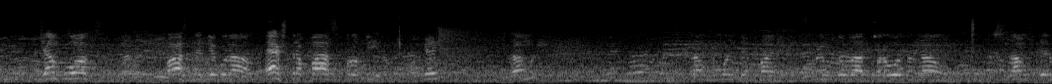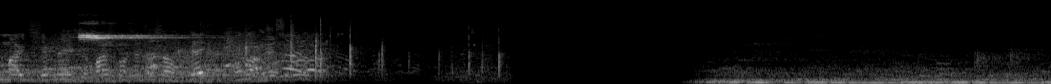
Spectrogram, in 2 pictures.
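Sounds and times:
arena background noise: 0.0 - 13.8
high whistle: 11.3 - 12.3.

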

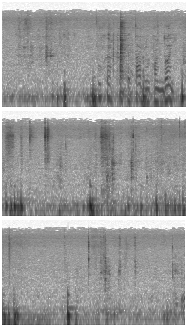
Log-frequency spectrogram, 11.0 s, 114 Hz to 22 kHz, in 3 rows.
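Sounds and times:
short scraping: 3.6 - 7.9
camera handling rumble: 3.6 - 10.2.

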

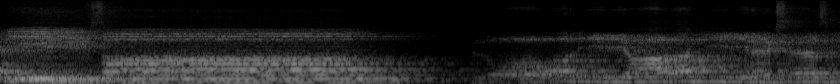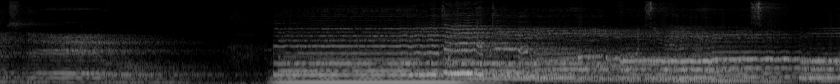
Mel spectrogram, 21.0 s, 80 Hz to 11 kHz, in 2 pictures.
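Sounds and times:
male choir singing: 0.0 - 5.3, 6.1 - 12.5, 13.9 - 21.0
breath: 13.2 - 13.8.

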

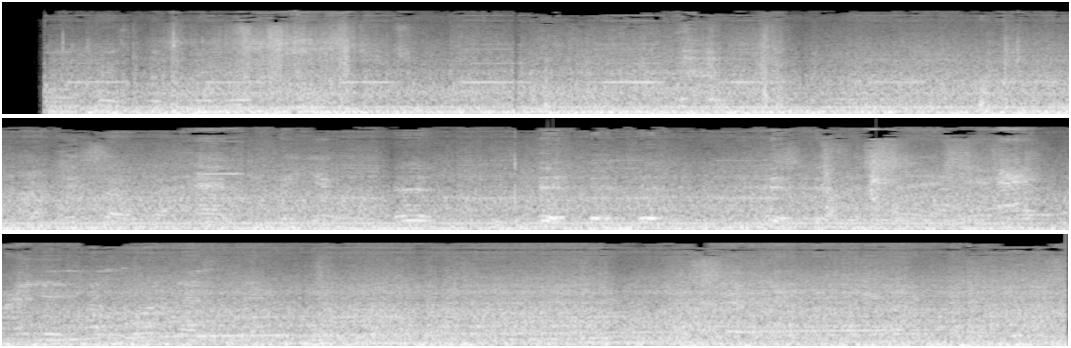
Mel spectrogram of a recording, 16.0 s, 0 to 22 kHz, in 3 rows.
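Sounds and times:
bus diesel engine drone: 0.2 - 16.0
short beeps: 0.3 - 5.6, 6.2 - 6.9, 7.5 - 11.5
passengers' voices: 4.9 - 16.0.

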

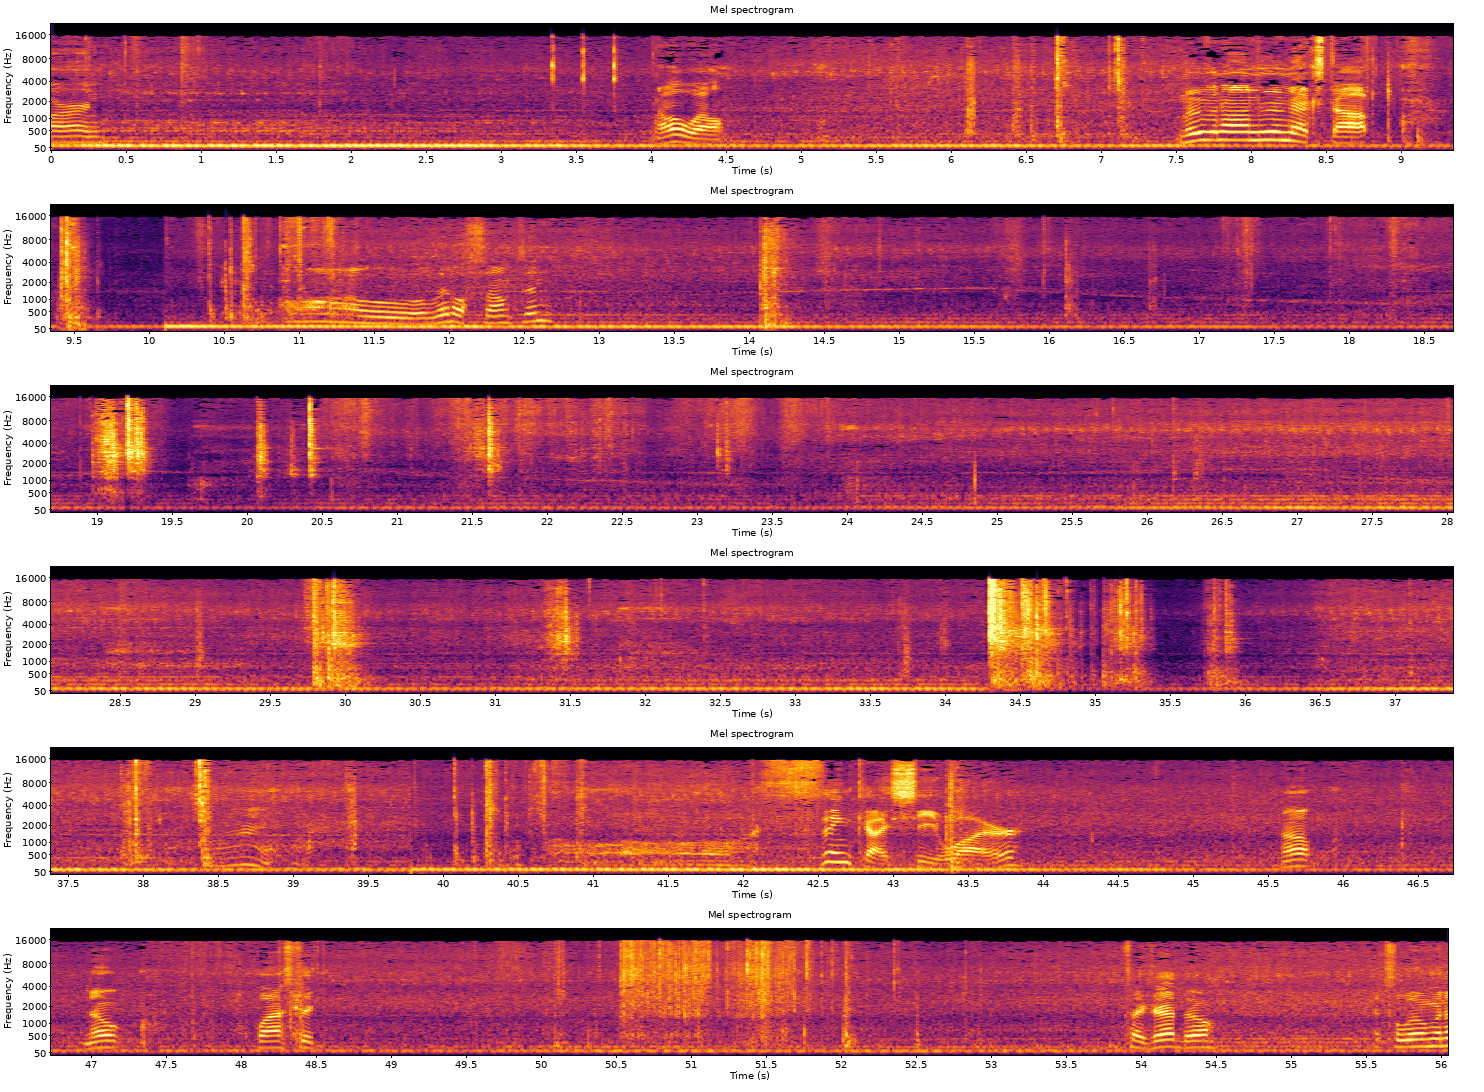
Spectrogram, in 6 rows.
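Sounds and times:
pickup truck engine humming: 0.0 - 56.0
sharp knocks and clunks: 14.0 - 14.4, 29.7 - 30.3.

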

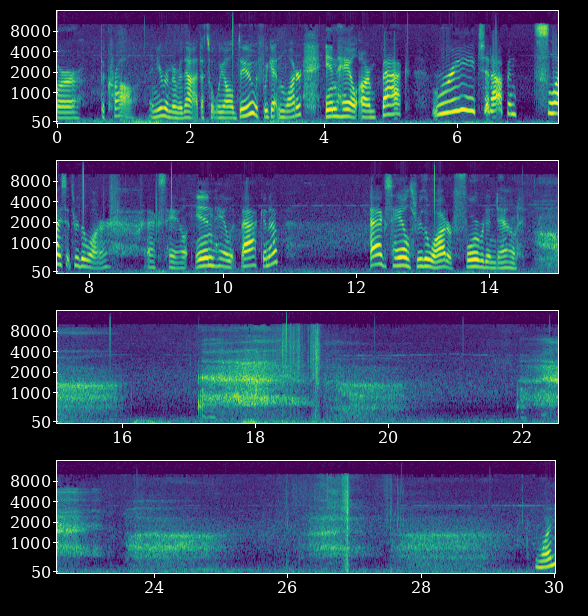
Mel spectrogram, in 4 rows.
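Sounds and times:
woman breathing: 14.6 - 16.2, 17.1 - 20.7, 21.9 - 25.4, 26.1 - 29.4.

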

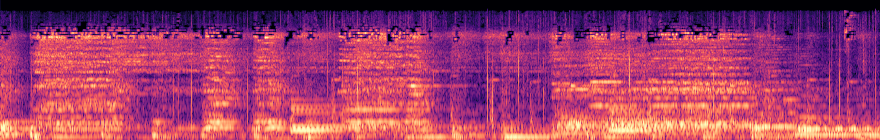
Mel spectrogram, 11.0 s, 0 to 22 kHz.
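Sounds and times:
jazz band playing: 0.0 - 11.0.

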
